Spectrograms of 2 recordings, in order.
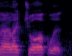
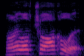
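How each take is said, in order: First: Put-on light Long Island accent, "chocolate" as "chawk-lit"; mock Long Island local. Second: Said in the usual way. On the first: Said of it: "I could say it like they say, like, in Long Island". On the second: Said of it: "I could say it like they say".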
